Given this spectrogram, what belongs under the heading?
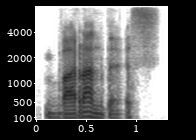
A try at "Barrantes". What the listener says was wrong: You got to roll your R's a little bit. You got to really let it like fly. Barrantes. There's like a flurry to it.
